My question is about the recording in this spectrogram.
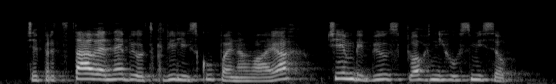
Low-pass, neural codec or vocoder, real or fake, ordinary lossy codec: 7.2 kHz; codec, 16 kHz, 16 kbps, FreqCodec, smaller model; fake; MP3, 64 kbps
